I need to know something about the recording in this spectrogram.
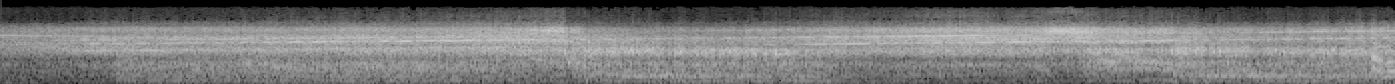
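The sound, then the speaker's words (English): A steady, loud spacecraft engine roar in flight through an atmosphere, with a broad rushing hiss and high whining tones that shift slightly, holding constant for the whole stretch with no voices. “Now we're really flying.”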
